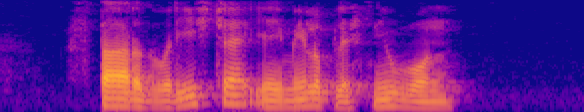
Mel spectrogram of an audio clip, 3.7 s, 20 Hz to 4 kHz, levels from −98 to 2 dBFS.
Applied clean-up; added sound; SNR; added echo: none; none; none; none.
